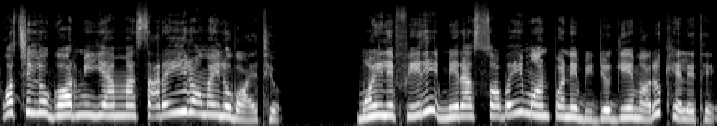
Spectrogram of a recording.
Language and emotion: Nepali, happy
